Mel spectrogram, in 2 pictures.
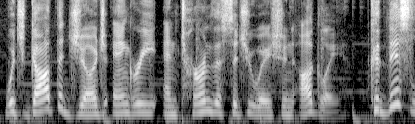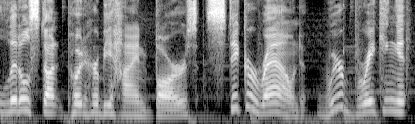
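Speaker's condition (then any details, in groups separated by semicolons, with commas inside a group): No condition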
